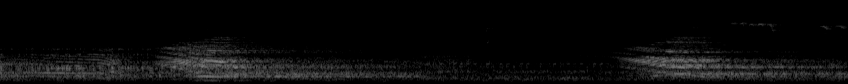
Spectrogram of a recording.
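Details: Red deer roaring during the autumn rut: two long, loud, harmonic bellows, the first swelling and fading over about two seconds, a second starting near six seconds, with faint bird chirps in the background.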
